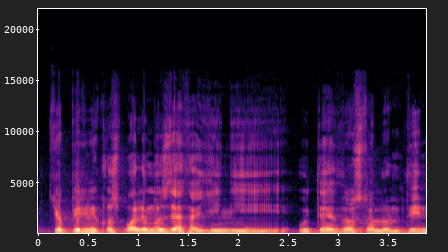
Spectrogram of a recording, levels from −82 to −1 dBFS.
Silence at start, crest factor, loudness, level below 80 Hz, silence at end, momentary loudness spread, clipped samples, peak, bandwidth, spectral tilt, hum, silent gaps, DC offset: 0.15 s; 14 dB; -14 LUFS; -44 dBFS; 0 s; 8 LU; under 0.1%; 0 dBFS; 13.5 kHz; -6.5 dB/octave; none; none; under 0.1%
